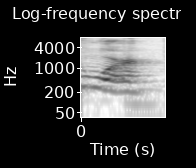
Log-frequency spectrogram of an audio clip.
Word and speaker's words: were: que é was e were. Só essas duas. Pronuncia comigo. Was, sonzinho de Z, né, mais ou menos, e were. Cuidado para não confundir com where, ok? Where é onde, nada a ver.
